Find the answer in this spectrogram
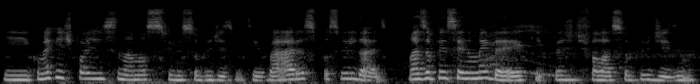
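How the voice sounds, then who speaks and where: A woman gently explaining church lessons for parents to teach their children, often checking in with a soft "né?". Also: medium pitch, fast, slight background noise. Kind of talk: casual instructional talk.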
